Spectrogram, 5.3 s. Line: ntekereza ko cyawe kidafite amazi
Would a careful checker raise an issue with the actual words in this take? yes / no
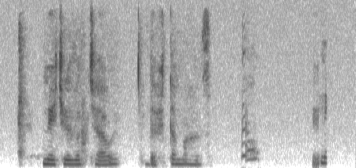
no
